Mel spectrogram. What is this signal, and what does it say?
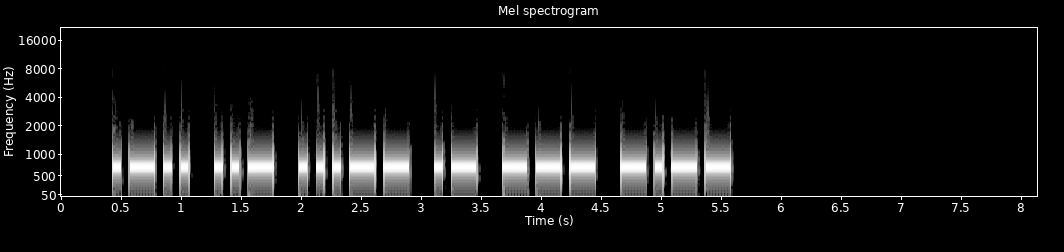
Morse code, heard as a keyed tone, about 17 wpm, 700 Hz. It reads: LU3AOY
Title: DXCC-100 Call Signs - 6 Characters - Repeated 3x - 17wpm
